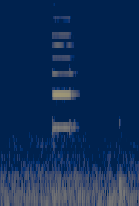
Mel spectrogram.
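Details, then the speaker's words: HP laptop with no power, motherboard capacitor removed and tested with meter: one short high steady beep of about a quarter second shows continuity across the cap, so the capacitor is shorted. "Put it back there, and we're gonna just touch it there. Yeah. Boom. So that cap is shorted."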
